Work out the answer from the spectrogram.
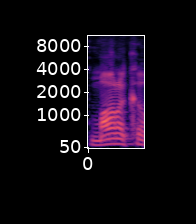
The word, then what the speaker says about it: Monica: And the other is President Clinton and his problems with Monica Lewinsky, not Mona. I'm sorry, I mispronounced the name.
